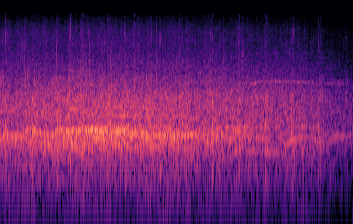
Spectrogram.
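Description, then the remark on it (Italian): A large circus audience claps in a dense, continuous burst of applause, loud and steady throughout, easing off slightly toward the end, with no talking over it. “Dopo due weekend di applausi, il circo si appresta a varcare le Alpi, ma lo fa con la promessa di tornare l'anno prossimo.”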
